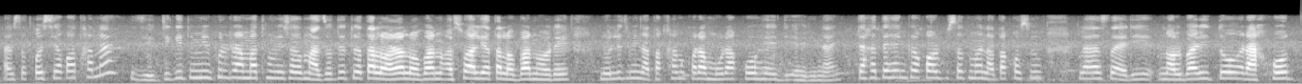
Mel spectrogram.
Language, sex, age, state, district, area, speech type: Assamese, female, 45-60, Assam, Nalbari, rural, spontaneous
